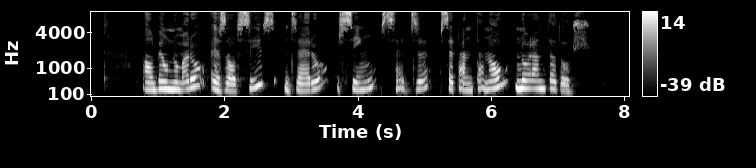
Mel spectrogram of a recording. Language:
Catalan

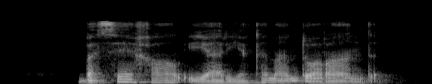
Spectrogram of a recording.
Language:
Central Kurdish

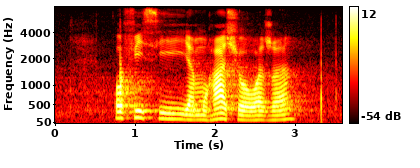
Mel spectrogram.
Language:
Venda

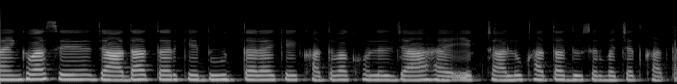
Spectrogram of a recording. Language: Magahi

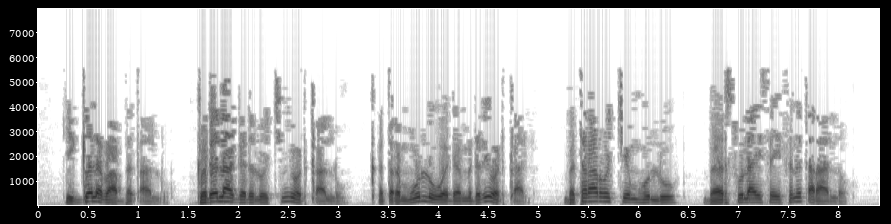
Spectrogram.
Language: Amharic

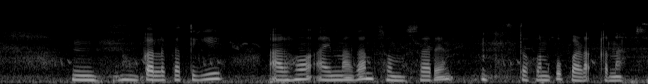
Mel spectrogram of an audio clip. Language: Santali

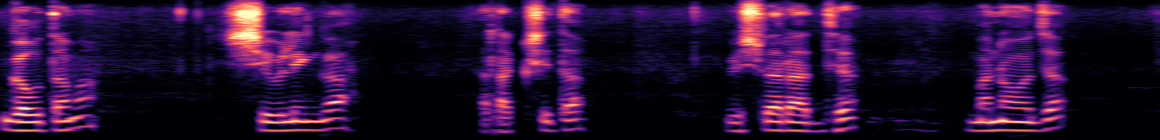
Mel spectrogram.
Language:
Sanskrit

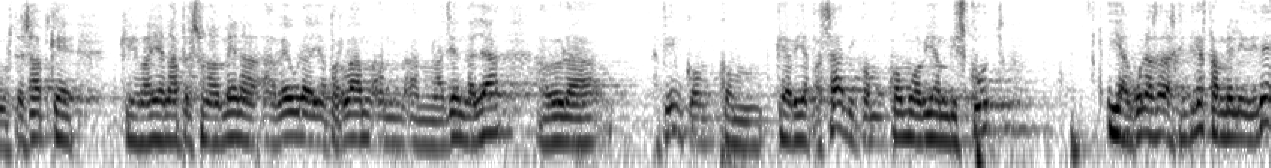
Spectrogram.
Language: Catalan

